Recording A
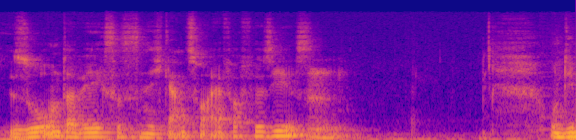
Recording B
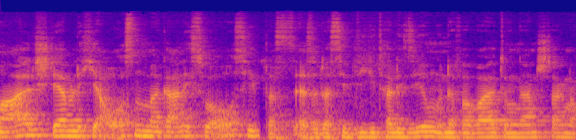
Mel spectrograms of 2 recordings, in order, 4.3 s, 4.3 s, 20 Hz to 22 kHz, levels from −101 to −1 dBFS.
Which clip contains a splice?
B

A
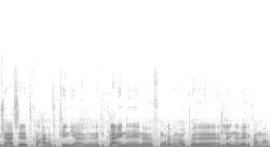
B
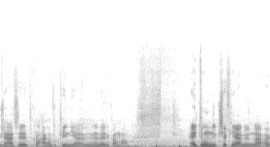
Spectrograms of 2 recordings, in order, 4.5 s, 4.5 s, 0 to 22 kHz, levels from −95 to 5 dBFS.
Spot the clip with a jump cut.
B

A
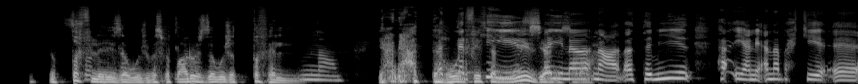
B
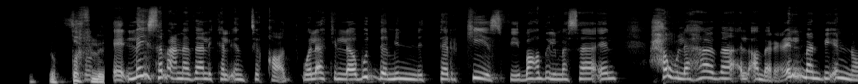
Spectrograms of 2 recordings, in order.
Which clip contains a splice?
B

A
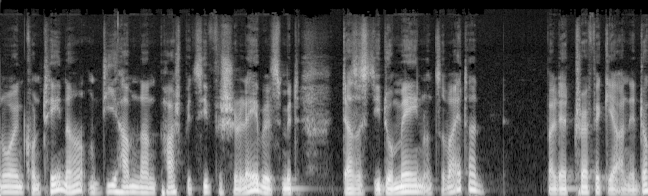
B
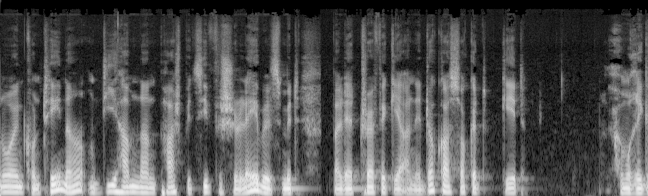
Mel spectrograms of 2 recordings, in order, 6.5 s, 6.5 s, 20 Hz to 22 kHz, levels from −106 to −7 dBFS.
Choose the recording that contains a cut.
B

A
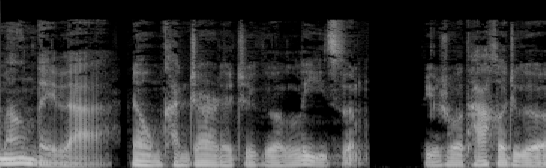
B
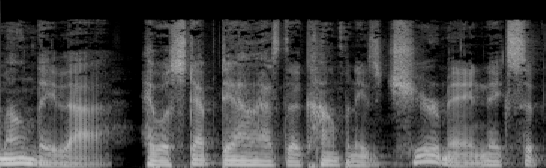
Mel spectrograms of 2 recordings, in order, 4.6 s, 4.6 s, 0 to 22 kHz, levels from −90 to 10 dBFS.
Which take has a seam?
A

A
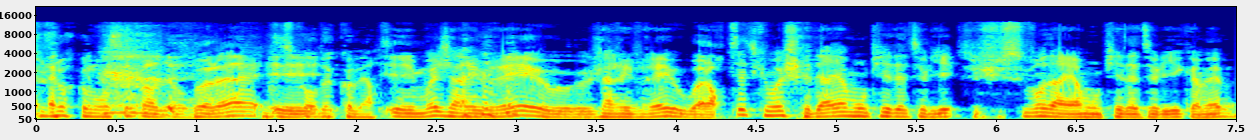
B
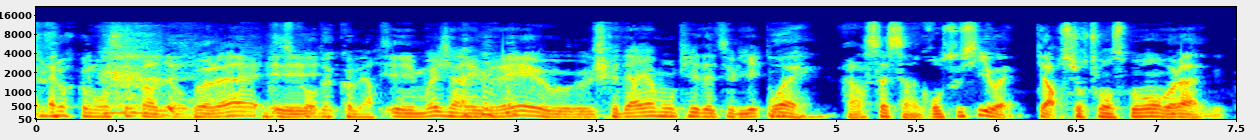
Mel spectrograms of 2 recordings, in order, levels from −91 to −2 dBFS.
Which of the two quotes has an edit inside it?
B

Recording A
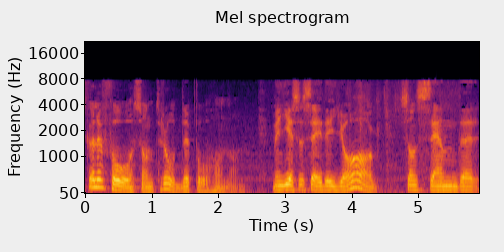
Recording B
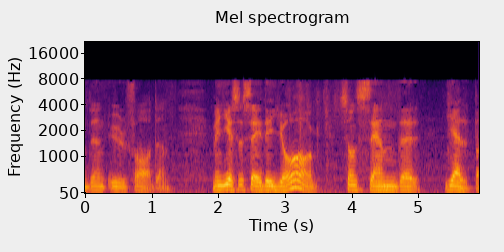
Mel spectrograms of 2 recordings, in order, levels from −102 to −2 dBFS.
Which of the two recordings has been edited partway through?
A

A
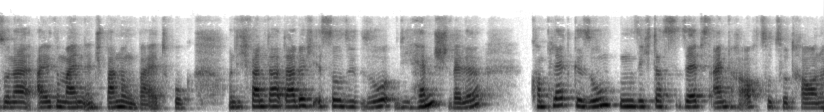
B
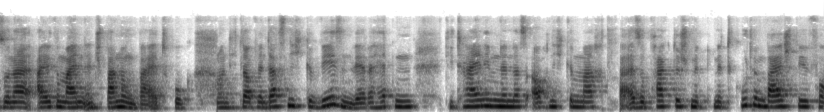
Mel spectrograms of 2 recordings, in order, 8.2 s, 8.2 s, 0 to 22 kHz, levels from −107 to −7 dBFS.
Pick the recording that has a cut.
B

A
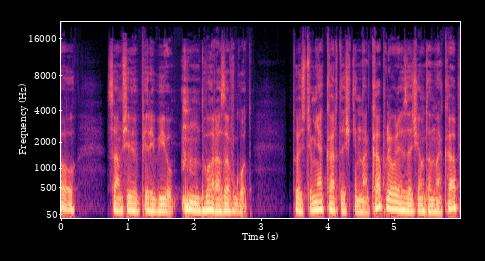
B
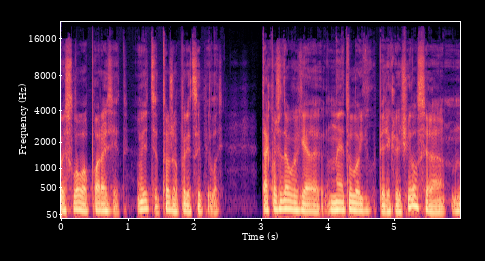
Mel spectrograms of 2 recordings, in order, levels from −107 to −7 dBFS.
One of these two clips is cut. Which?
B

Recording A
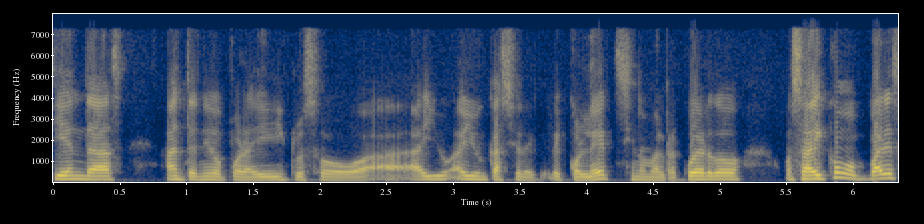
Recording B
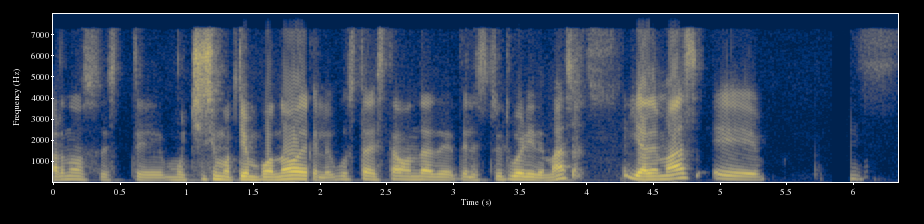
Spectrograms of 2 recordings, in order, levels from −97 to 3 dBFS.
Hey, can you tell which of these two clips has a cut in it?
B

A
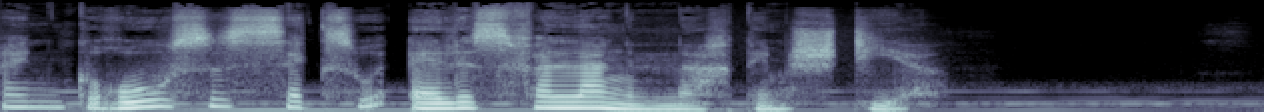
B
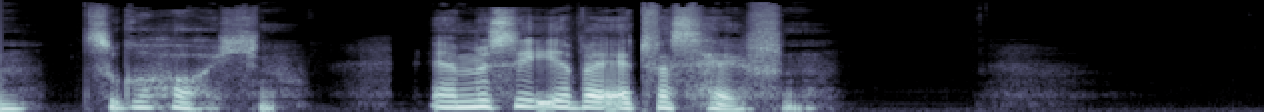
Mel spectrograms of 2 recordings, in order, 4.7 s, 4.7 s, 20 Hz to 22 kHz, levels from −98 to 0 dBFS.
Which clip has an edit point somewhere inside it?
B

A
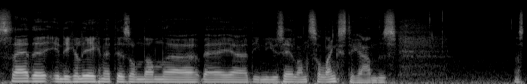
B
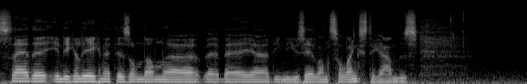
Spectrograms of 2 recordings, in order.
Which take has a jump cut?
A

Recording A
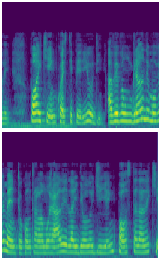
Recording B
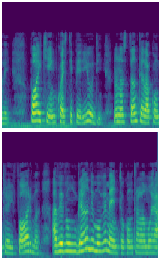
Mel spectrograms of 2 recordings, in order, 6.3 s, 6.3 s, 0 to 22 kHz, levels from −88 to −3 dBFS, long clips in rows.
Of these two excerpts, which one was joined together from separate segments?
A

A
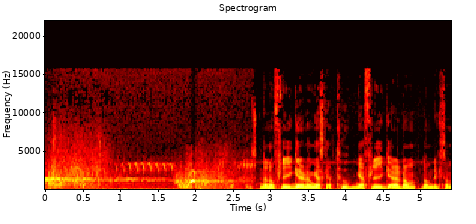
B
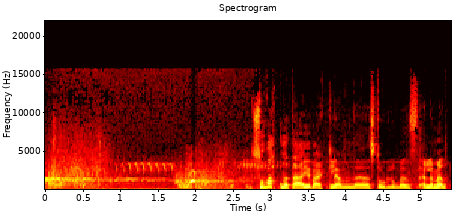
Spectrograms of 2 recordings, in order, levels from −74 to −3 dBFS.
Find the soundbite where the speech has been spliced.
A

